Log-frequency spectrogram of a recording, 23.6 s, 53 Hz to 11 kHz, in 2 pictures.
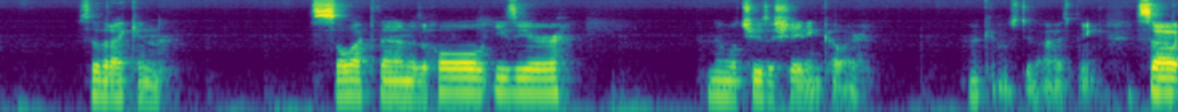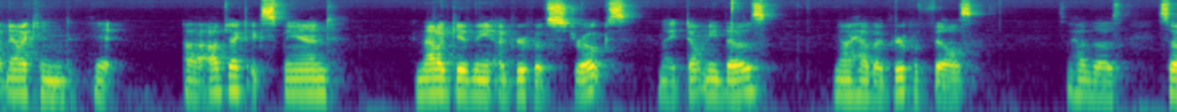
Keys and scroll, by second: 10.6 typing, 16.1 shift+super+a, 19.0 BackSpace, 19.6 a, 21.6 super+z.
